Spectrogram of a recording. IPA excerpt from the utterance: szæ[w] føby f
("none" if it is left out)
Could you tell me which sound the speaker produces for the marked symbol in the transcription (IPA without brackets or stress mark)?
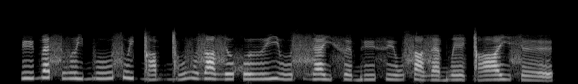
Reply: j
